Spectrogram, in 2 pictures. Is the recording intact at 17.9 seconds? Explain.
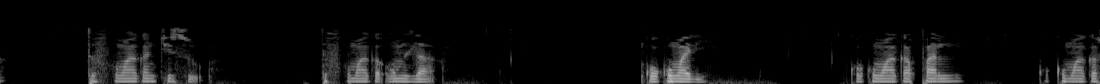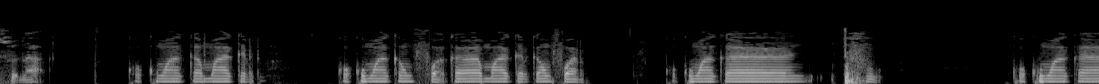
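No. At 17.9 s the speech carries MP3 compression damage, which runs through the whole clip rather than starting there. It is likely the result of MP3 encoding at a very low bitrate, one that fits roughly 16 kbps. Starved of bits, the encoder discards everything above 5.5 kHz and zeroes the weaker frequency lines, which flicker in and out between frames. The speech sounds dull and watery, with swirling, metallic s sounds and smeared consonant onsets.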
